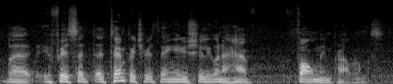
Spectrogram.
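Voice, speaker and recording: A man from Mexico giving casual interview answers about his trade, often halting as he searches for words. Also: lowish voice, mellow, slight background noise. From Juarez, Mexico. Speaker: interviewed draft beer system installer and business owner.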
